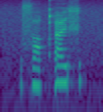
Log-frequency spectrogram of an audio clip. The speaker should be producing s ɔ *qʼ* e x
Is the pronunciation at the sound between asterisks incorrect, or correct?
correct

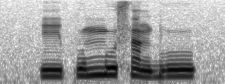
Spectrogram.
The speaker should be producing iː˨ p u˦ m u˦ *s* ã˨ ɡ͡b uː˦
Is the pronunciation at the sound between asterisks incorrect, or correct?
correct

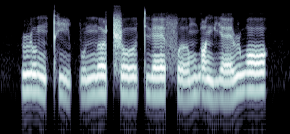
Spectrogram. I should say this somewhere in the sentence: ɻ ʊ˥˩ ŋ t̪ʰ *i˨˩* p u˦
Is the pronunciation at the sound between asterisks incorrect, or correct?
correct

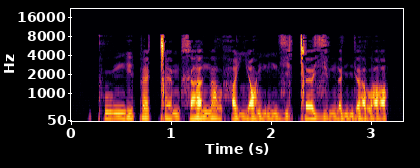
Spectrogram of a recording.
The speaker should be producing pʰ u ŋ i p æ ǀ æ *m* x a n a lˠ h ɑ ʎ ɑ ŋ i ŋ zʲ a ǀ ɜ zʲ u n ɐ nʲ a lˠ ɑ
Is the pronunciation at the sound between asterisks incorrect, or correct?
correct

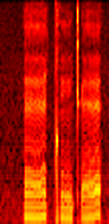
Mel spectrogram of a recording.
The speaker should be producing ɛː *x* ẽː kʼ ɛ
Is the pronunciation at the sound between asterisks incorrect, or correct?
incorrect: ǃ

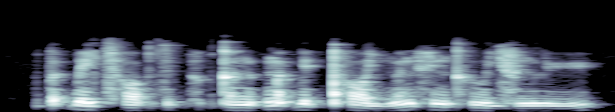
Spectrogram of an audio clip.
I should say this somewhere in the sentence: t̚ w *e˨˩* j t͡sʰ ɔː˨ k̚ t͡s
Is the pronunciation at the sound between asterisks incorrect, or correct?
incorrect: e˧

